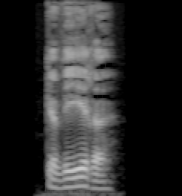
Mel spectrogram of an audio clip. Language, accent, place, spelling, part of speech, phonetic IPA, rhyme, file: German, Germany, Berlin, Gewehre, noun, [ɡəˈveːʁə], -eːʁə, De-Gewehre.ogg
- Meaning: nominative/accusative/genitive plural of Gewehr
